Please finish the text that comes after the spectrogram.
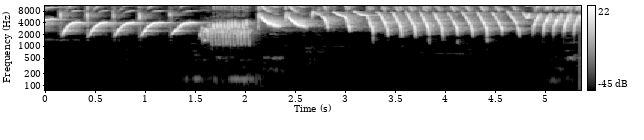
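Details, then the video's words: Canary singing vigorously with sharp chirps, meant to coax young or silent canaries to sing: five rising whistled notes, a short buzzy trill, then a long fast series of sweeping descending chirps. "suara kenari gacor panjang"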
